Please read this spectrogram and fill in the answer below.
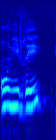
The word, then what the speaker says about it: enivré: The word enivré is special. In this case, that initial E becomes the A nasal, but the N is still pronounced.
